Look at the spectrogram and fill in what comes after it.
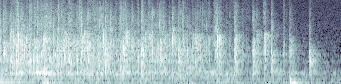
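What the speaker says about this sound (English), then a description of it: "Let's give the women a round of applause" An audience at a medical equipment donation ceremony in Namibia gives a round of applause, a burst of clapping that starts loud and thins into scattered separate claps as it fades.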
